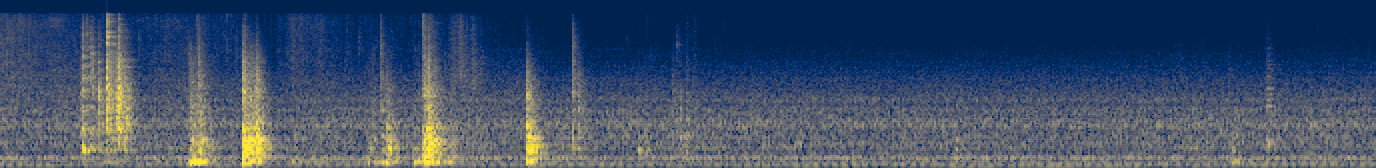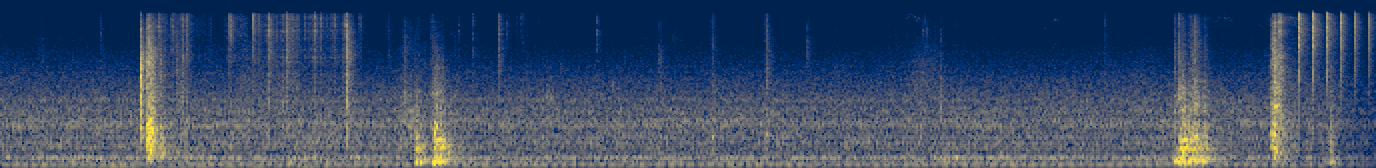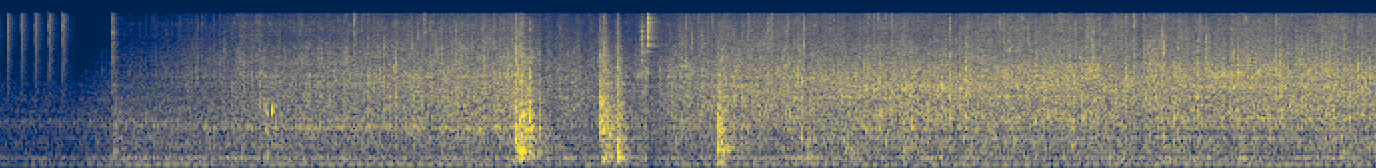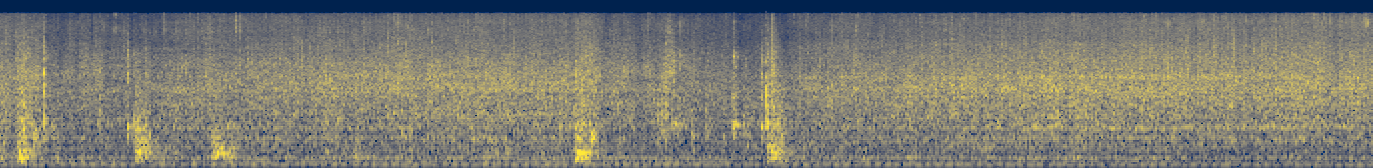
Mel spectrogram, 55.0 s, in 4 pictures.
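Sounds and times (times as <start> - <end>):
food sizzling in a frying pan: 0.0 - 3.7, 15.4 - 17.4, 28.6 - 55.0.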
